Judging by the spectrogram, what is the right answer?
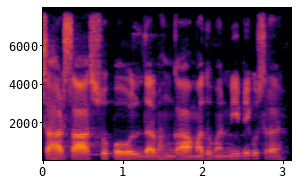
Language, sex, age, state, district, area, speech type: Maithili, male, 18-30, Bihar, Saharsa, rural, spontaneous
